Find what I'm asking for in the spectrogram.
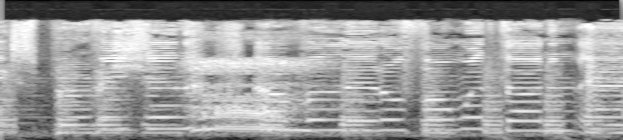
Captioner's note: gasp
